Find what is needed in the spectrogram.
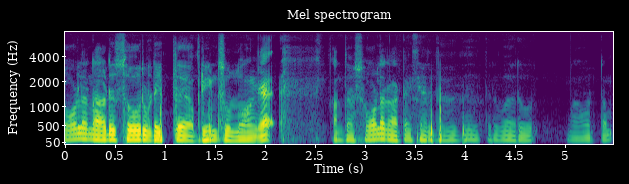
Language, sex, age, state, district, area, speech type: Tamil, male, 45-60, Tamil Nadu, Tiruvarur, rural, spontaneous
